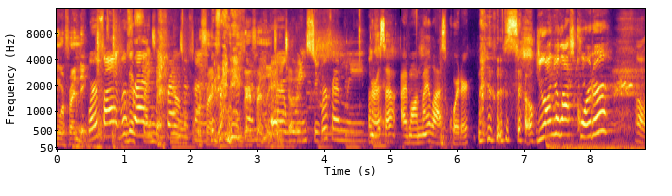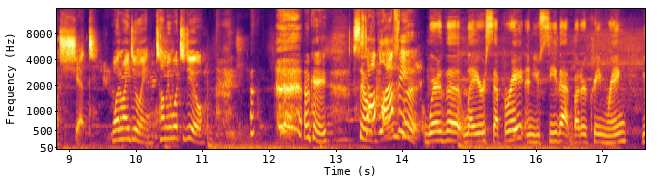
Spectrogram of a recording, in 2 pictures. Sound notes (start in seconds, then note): 6.3 laughs; 11.2 laughing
